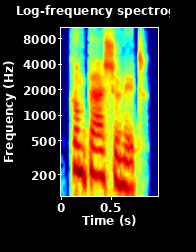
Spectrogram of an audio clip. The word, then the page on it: compassionate: Indian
